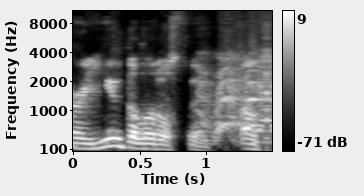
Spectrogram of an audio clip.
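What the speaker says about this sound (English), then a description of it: "sorry about my dogs." Household dogs bark and yip close by in short, overlapping bursts while a person keeps talking over them.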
